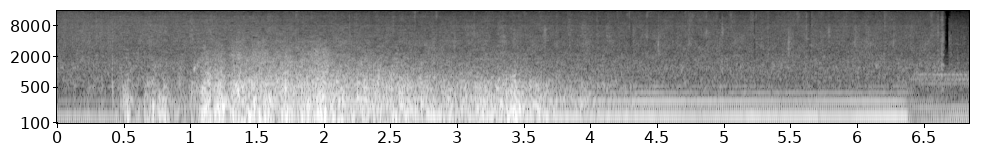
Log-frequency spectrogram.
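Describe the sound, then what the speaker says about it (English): Steady rain falling outdoors with a low rumble of thunder swelling under it, heavy and close for a few seconds and then easing off, and a faint tonal hum in the background toward the end; no voices. "Starting to rain a bit."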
